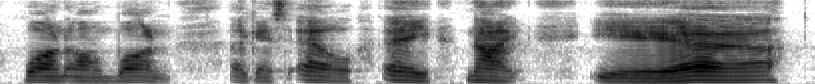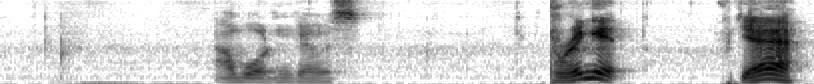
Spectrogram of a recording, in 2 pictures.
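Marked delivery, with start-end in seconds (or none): 0.1-3.9 slow, drawn-out taunting challenge ending in a loud yeah; LA Knight challenge. Retold or imitated. 6.8-8.1 higher and louder short tough reply; mock tough acceptance. Warden accepts challenge.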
